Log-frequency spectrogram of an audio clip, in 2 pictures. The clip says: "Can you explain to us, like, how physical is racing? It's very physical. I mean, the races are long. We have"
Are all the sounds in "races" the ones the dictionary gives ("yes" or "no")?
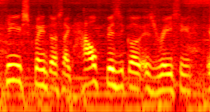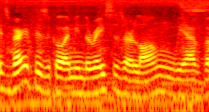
yes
